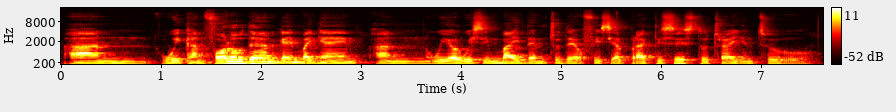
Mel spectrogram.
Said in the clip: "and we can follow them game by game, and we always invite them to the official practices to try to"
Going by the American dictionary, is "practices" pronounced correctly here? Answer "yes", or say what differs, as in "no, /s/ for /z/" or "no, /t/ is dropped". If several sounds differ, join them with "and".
no, /s/ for /z/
